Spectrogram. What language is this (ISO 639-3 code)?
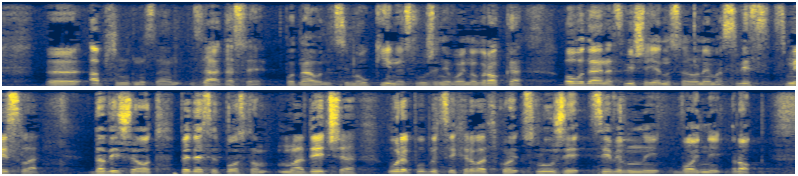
hrv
